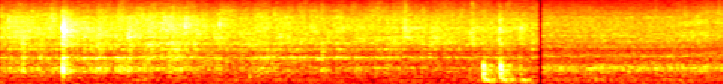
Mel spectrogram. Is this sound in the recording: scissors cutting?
no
